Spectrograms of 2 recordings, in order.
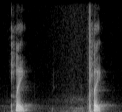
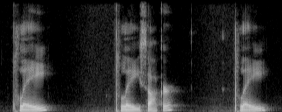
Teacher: they're the same vowel they're the long a but the stop T at the end makes the long a a little shorter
